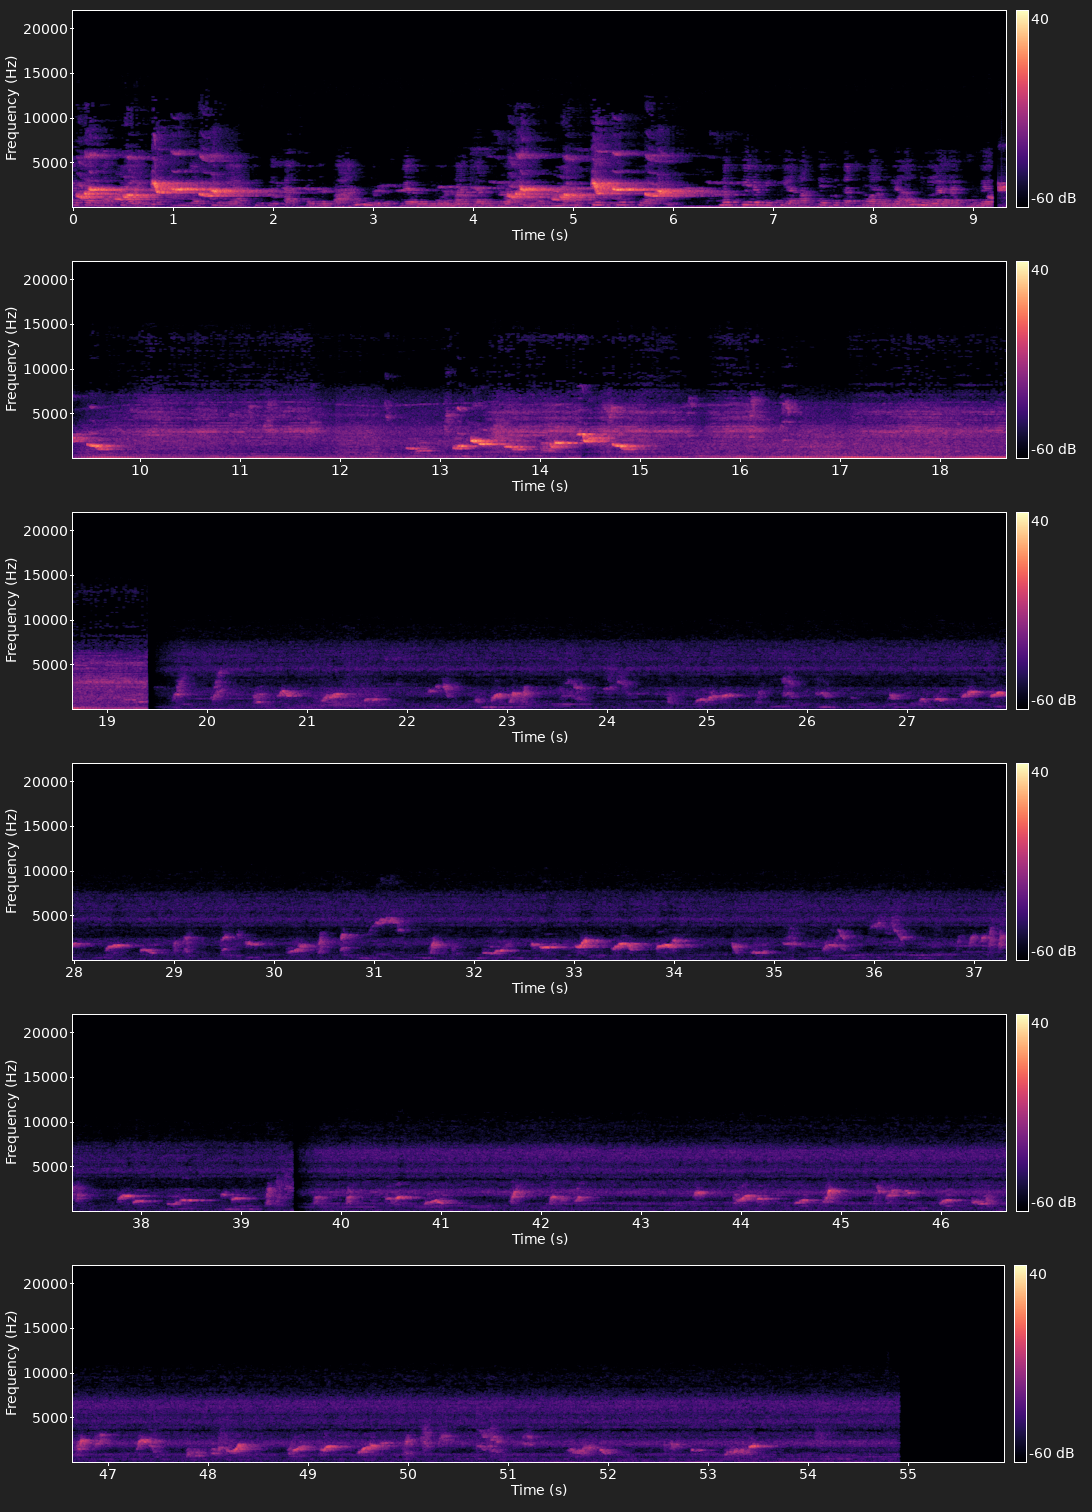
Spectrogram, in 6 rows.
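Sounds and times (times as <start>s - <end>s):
bird singing whistled phrases: 0.0s - 2.2s, 3.0s - 6.5s, 12.6s - 16.0s, 24.9s - 42.5s, 43.5s - 51.0s.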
